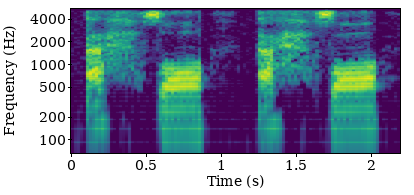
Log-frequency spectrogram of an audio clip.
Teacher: الحاء مرققه بعديها صاد مفخمه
